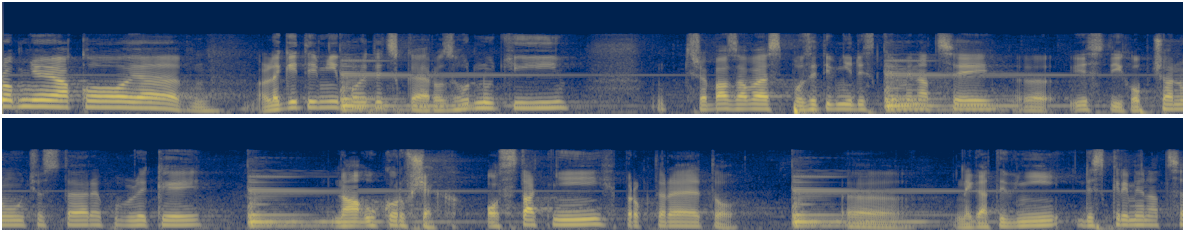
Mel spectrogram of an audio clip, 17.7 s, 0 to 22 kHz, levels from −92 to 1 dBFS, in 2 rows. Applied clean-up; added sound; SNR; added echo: none; Piano; 10 dB; none.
